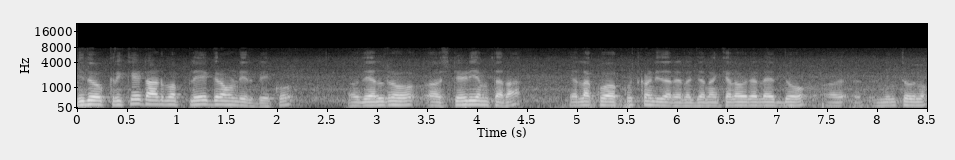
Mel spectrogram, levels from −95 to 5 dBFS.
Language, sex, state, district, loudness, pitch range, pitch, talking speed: Kannada, male, Karnataka, Dakshina Kannada, -18 LUFS, 115-140 Hz, 125 Hz, 125 wpm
